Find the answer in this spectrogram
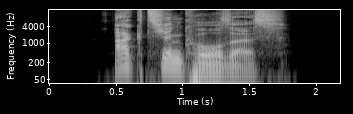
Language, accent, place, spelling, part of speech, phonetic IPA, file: German, Germany, Berlin, Aktienkurses, noun, [ˈakt͡si̯ənˌkʊʁzəs], De-Aktienkurses.ogg
- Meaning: genitive singular of Aktienkurs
